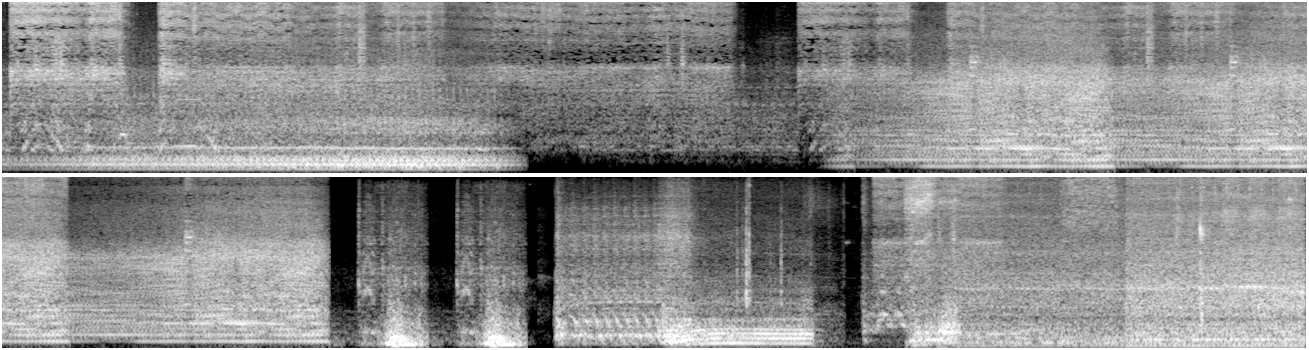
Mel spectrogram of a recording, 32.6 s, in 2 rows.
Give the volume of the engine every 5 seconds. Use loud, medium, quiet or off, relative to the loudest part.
medium, medium, loud, loud, loud, loud, loud.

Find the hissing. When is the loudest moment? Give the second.
1 s.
